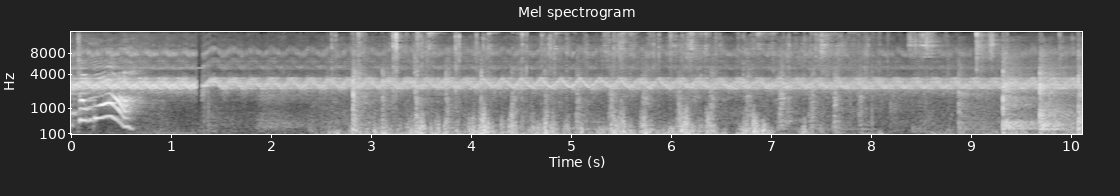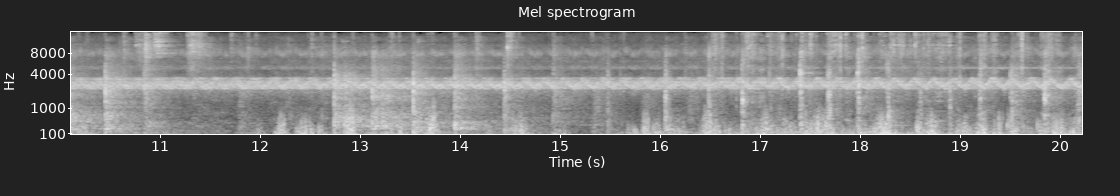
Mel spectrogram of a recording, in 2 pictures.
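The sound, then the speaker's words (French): An anti-intrusion alarm rings with a steady, piercing high-pitched tone that holds for the whole clip, while loud clattering noises and people talking break in underneath it. “Eh, mais qu'est-ce que c'est C'est anti intrusion.”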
